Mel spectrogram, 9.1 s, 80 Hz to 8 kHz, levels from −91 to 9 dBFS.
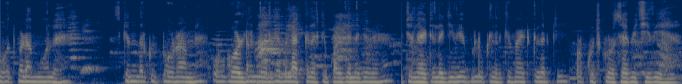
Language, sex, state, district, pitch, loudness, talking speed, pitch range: Hindi, female, Uttar Pradesh, Muzaffarnagar, 165 Hz, -38 LUFS, 235 wpm, 155-175 Hz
